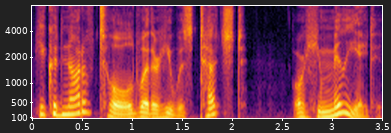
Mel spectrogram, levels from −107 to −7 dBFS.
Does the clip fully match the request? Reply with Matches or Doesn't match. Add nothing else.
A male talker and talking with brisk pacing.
Doesn't match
